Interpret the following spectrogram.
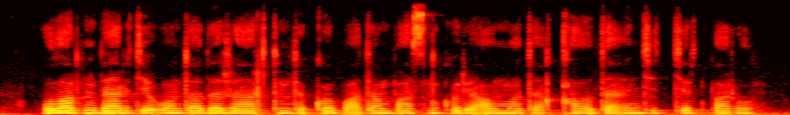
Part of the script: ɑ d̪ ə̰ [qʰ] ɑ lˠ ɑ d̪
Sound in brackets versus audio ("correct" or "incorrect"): correct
